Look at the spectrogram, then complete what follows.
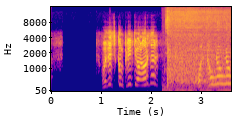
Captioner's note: phone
